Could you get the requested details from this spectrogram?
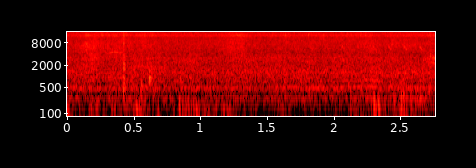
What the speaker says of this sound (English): Come on, bees, move.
